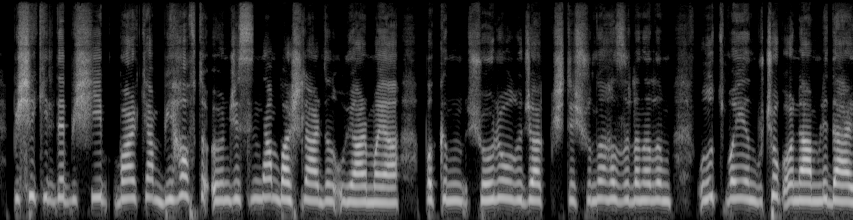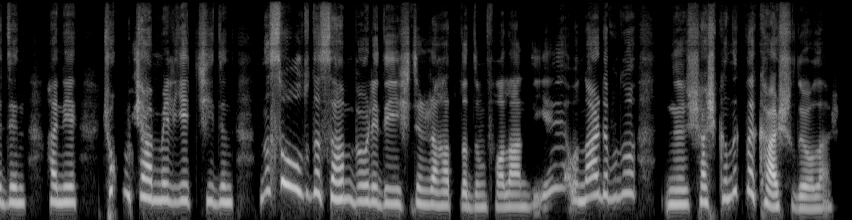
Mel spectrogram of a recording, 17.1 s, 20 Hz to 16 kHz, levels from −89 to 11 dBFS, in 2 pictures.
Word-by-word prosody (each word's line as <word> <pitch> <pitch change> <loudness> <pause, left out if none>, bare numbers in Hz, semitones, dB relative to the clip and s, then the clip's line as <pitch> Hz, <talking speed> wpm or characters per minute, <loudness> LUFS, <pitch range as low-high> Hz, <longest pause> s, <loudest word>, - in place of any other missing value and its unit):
bir - - +1
şekilde, 295 -3 +1
bir - - -5
şey 295 +3 -1
varken 285 0 0
1 265 +3 +1
hafta 325 +3 0
öncesinden 275 +3 -1
başlardın 255 -2 +3
uyarmaya. 235 -1 +3 0.3
Bakın 255 -1 -1
şöyle 260 +4 0
olacak, 260 -2 +1
işte 255 -2 -5
şuna 265 +3 -3
hazırlanalım, 260 -1 0 0.3
unutmayın 280 -1 -1
bu 235 - -7
çok 320 +4 -1
önemli." 255 0 +5
derdin. 230 -3 +4 0.2
Hani, 230 -1 +2 0.3
"Çok 400 0 -4
mükemmeliyetçiydin. 250 - 0 0.3
Nasıl 395 +9 +2
oldu 350 -3 -4
da 365 -1 +1
sen 275 -4 +2
böyle 240 -3 0
değiştin, 210 0 -3
rahatladın?" 185 -3 -3
falan 175 +1 -2
diye. 330 - -8 0.2
Onlar 295 +7 +1
da 335 - -2
bunu, 350 +5 -5 0.3
ııı, 205 0 +1
şaşkınlıkla 280 - -1
karşılıyorlar. 170 - +1
255 Hz, 135 wpm, -21 LUFS, 230-280 Hz, 0.3 s, önemli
